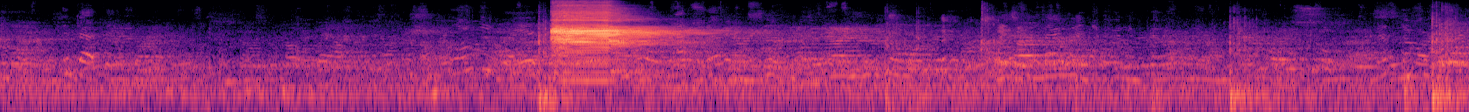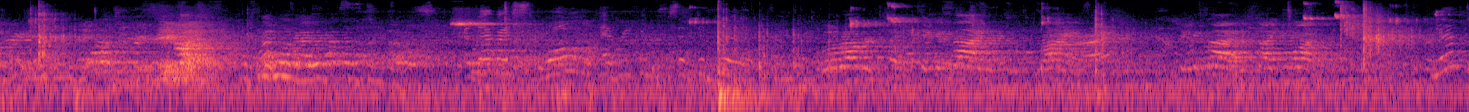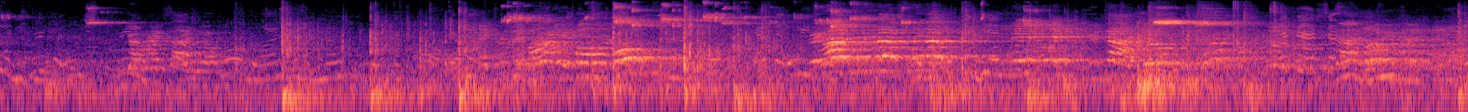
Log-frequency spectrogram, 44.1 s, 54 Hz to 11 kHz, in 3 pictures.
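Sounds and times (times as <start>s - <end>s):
players and spectators shouting: 5.5s - 7.4s
basketball bouncing on court: 12.3s - 12.6s, 14.3s - 14.6s, 21.8s - 22.4s, 32.2s - 34.2s.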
